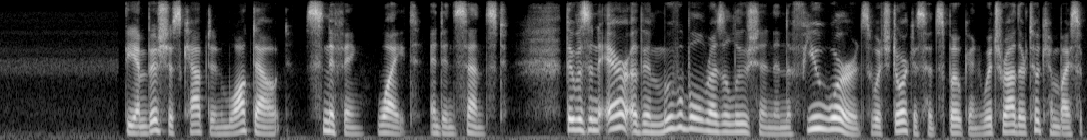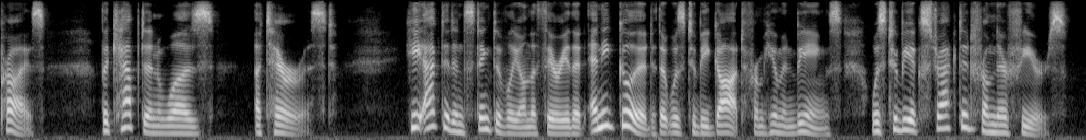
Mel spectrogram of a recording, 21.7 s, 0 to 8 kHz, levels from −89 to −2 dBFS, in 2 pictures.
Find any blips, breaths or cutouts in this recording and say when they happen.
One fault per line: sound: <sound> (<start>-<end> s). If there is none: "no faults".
no faults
